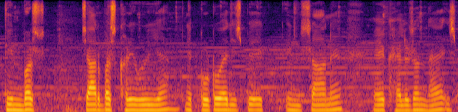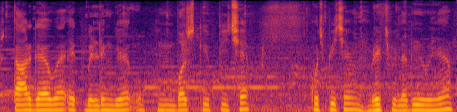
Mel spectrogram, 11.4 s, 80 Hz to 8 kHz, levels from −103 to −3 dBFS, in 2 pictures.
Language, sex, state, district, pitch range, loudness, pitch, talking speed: Hindi, male, Bihar, Saran, 140-150 Hz, -24 LUFS, 145 Hz, 185 wpm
